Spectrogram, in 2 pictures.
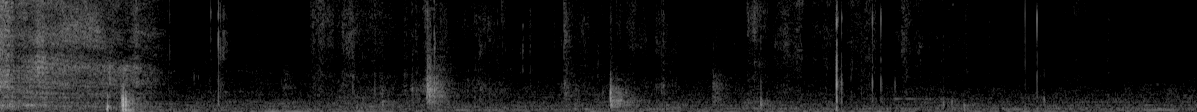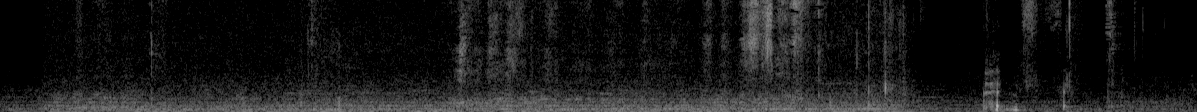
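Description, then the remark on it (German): A pen scratches across paper in quiet, irregular strokes with brief pauses as someone writes an entry in a guestbook by hand, with faint background rustle and murmur. “Und jetzt tragen Sie sich da bitte ein.”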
